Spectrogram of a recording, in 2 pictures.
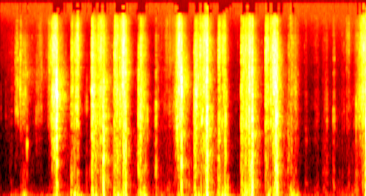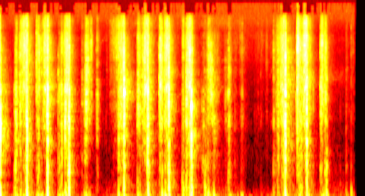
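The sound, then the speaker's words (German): Five playing cards from a flower-themed card game being shuffled, with quick crisp papery slaps and flutters in several bursts separated by short pauses, fairly quiet and with no talking. “Gut, dann mische ich wieder diese fünf Karten.”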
